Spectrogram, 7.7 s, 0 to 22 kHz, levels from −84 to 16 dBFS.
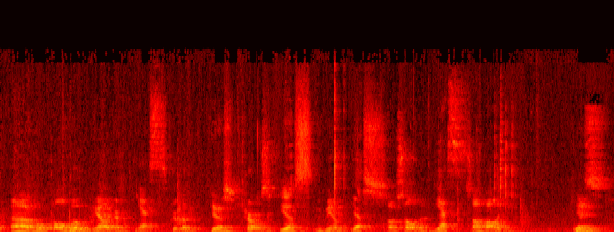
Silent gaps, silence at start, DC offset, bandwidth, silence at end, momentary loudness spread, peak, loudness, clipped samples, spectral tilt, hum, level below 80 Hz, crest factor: none; 0 s; under 0.1%; 17.5 kHz; 0 s; 8 LU; -4 dBFS; -28 LUFS; under 0.1%; -4 dB/octave; none; -46 dBFS; 24 dB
